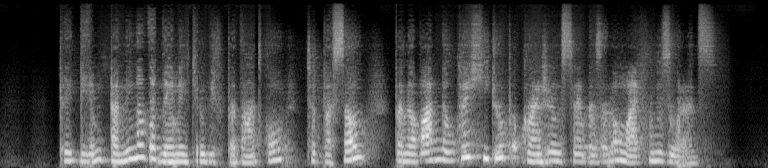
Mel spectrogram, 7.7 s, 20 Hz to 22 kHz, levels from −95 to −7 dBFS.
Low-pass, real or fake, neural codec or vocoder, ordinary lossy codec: 19.8 kHz; fake; codec, 44.1 kHz, 0.9 kbps, DAC; none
